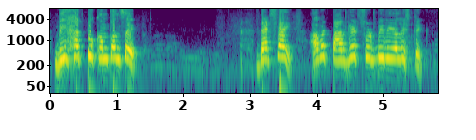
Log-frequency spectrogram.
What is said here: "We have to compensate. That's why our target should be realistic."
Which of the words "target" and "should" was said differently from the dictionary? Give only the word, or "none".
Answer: should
